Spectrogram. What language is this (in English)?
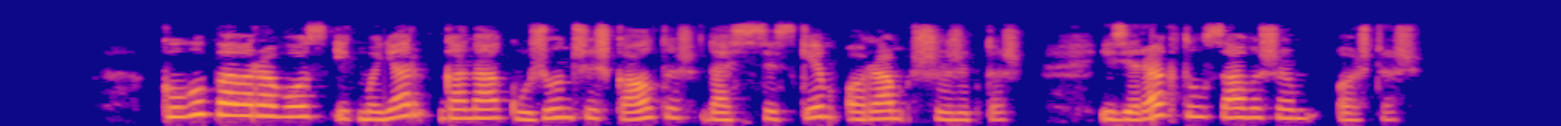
Mari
